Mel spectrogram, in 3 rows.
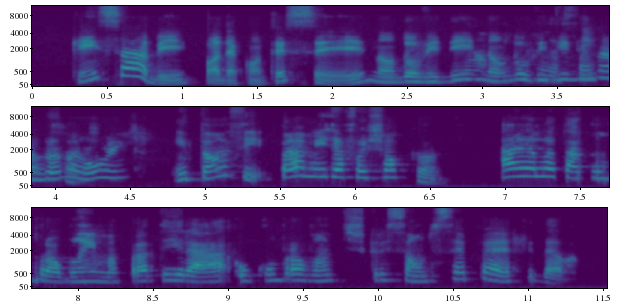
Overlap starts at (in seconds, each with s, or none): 2.8 s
